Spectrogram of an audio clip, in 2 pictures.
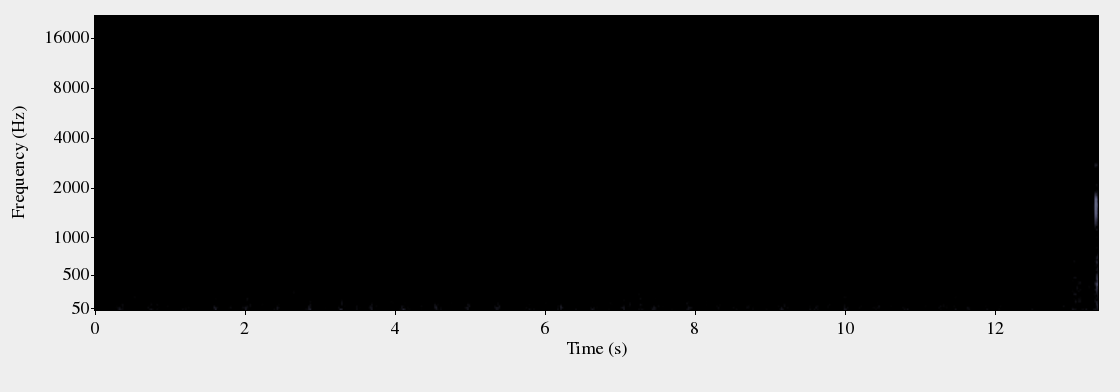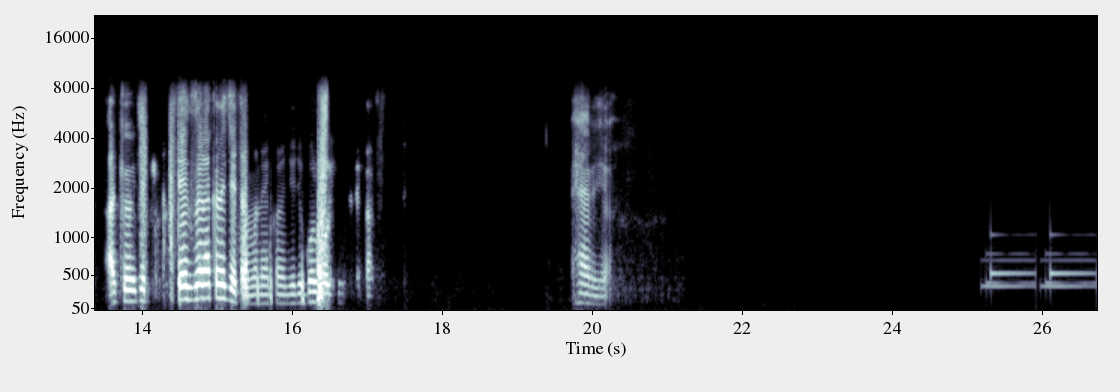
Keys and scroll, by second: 0.9-3.4 typing, 3.7 Return, 22.1 space, 22.8 ctrl+space, 23.3 ctrl+space, 24.0 ctrl+space, 24.4 ctrl+v.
